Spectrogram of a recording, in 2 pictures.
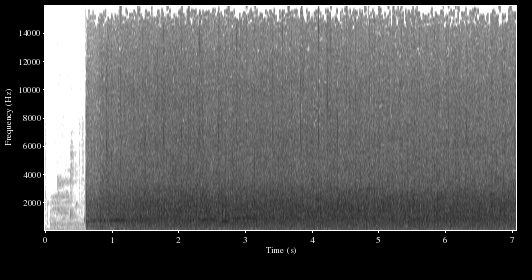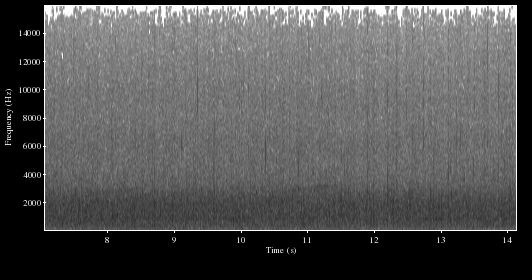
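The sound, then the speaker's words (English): Loud, dense audience applause bursts in after a brief moment of silence and holds steady and sustained without a break to the end. “Insert audience clip here!”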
